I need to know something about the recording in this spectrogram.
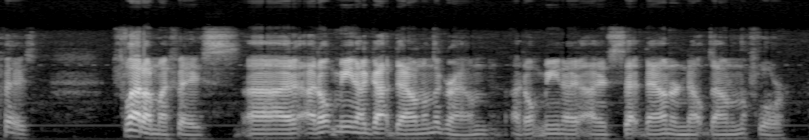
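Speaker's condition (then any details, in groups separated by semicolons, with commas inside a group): No condition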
